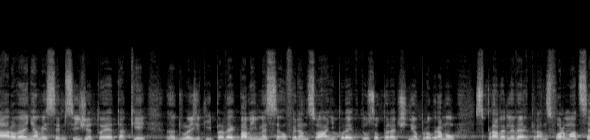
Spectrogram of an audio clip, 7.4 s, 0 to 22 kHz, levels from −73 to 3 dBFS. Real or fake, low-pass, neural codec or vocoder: fake; 14.4 kHz; codec, 44.1 kHz, 7.8 kbps, Pupu-Codec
